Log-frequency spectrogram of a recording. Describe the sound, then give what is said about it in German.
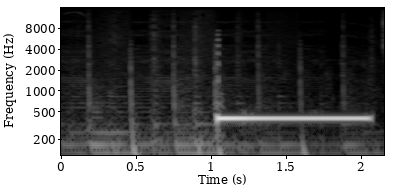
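An outgoing phone call rings: one loud, steady, low-pitched ringback tone holds for about a second, after some soft rhythmic thumping and muffled background noise. “Es klingelt.”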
